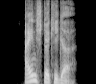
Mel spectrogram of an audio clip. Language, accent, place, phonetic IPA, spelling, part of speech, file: German, Germany, Berlin, [ˈaɪ̯nˌʃtœkɪɡɐ], einstöckiger, adjective, De-einstöckiger.ogg
- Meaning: inflection of einstöckig: 1. strong/mixed nominative masculine singular 2. strong genitive/dative feminine singular 3. strong genitive plural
